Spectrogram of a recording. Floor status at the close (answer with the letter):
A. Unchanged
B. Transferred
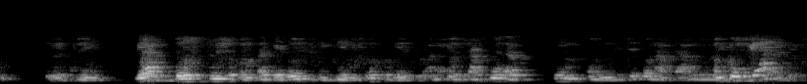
B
